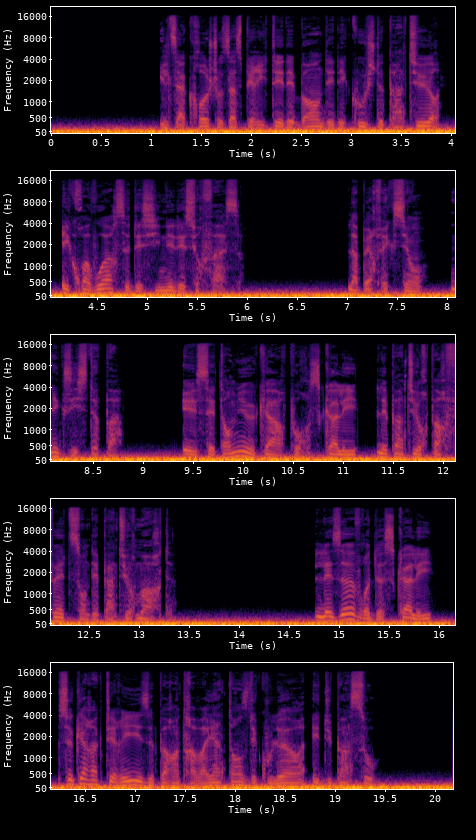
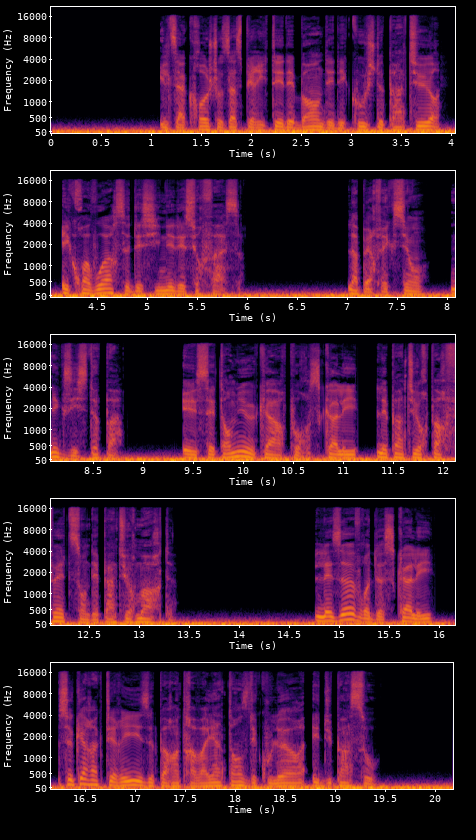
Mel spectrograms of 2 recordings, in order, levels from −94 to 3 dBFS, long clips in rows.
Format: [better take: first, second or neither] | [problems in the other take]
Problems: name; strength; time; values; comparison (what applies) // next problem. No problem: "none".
second | low rumble; loud; throughout; 8 dB below the speech; faint in the second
